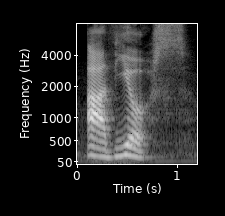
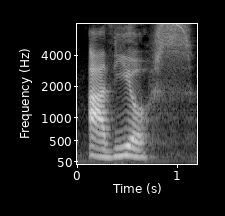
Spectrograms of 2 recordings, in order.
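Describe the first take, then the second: No difference in how they are said.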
